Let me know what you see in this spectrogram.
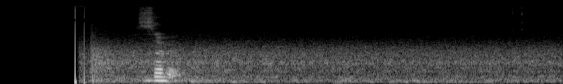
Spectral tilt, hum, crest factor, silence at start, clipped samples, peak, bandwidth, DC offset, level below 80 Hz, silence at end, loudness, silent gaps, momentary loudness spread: -7.5 dB/octave; none; 24 dB; 0.75 s; under 0.1%; -2 dBFS; 15.5 kHz; under 0.1%; -50 dBFS; 0 s; -27 LUFS; none; 18 LU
